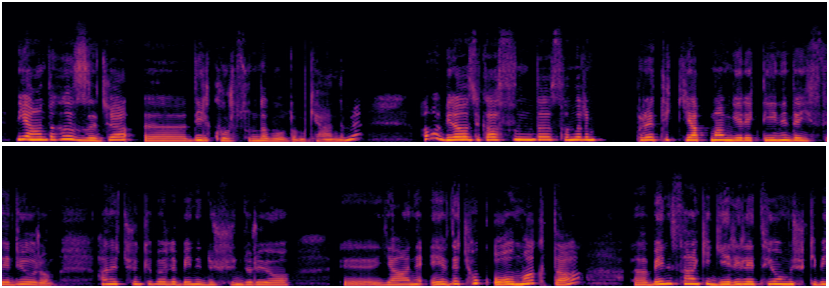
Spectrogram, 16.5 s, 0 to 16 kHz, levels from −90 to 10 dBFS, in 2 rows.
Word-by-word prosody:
Bir 345 Hz, -, +4 dB
anda 320 Hz, -1 st, +5 dB
hızlıca, 300 Hz, -, 0 dB
ııı, 220 Hz, 0 st, -7 dB
dil 260 Hz, -1 st, +2 dB
kursunda 225 Hz, -1 st, -6 dB
buldum 180 Hz, -4 st, -8 dB
kendimi 175 Hz, -, -5 dB, 0.7 s
ama 375 Hz, -1 st, -3 dB
birazcık 305 Hz, 0 st, +4 dB
aslında 315 Hz, +1 st, +3 dB
sanırım 305 Hz, -1 st, +2 dB, 0.4 s
pratik 295 Hz, +1 st, -3 dB
yapmam 275 Hz, -1 st, +4 dB
gerektiğini 260 Hz, 0 st, +2 dB
de 260 Hz, -, +1 dB
hissediyorum. 230 Hz, -3 st, -5 dB, 0.4 s
Hani, 275 Hz, +1 st, -1 dB
çünkü 265 Hz, 0 st, -6 dB
böyle 265 Hz, -2 st, -3 dB
beni 250 Hz, -2 st, -2 dB
düşündürüyor, 230 Hz, -1 st, -5 dB, 0.6 s
ııı, -, -, -8 dB, 0.3 s
yani 235 Hz, +2 st, -3 dB
evde 265 Hz, +4 st, 0 dB
çok 350 Hz, +4 st, -4 dB
olmak 265 Hz, +5 st, +3 dB
da, 230 Hz, +9 st, -1 dB, 0.6 s
ııı, 235 Hz, -1 st, -4 dB
beni 290 Hz, +3 st, +6 dB
sanki 300 Hz, -3 st, +2 dB
geriletiyormuş 265 Hz, +2 st, +3 dB
gibi 255 Hz, 0 st, -4 dB
265 Hz, 120 wpm, -24 LUFS, 235-300 Hz, 0.7 s, beni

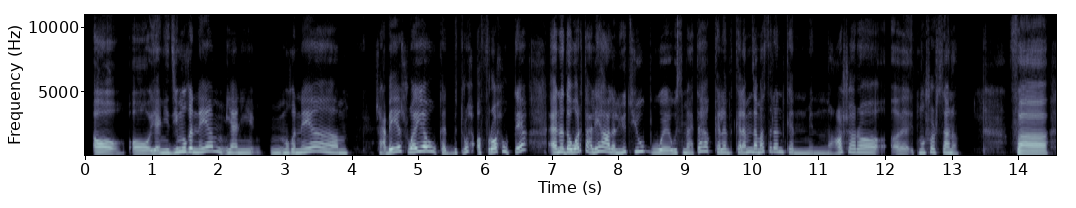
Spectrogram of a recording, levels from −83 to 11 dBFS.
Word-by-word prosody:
آه، 225 Hz, -3 st, +4 dB
آه. 220 Hz, -1 st, +2 dB
يعني 225 Hz, +2 st, +2 dB
دي 245 Hz, +5 st, +1 dB
مُغنيّة 305 Hz, +2 st, +3 dB
م 310 Hz, -9 st, -5 dB
يعني 235 Hz, -1 st, -2 dB
مُ 230 Hz, 0 st, -3 dB
مغنيّة 255 Hz, +6 st, +1 dB, 0.9 s
شعبية 260 Hz, +10 st, +2 dB
شوية 335 Hz, +2 st, +4 dB
وكانت 245 Hz, -10 st, -3 dB
بتروح 280 Hz, +6 st, -5 dB
أفراح 270 Hz, +6 st, +1 dB
وبتاع، 305 Hz, +1 st, 0 dB, 0.4 s
أنا 265 Hz, +5 st, +5 dB
دورت 280 Hz, +2 st, +3 dB
عليها 285 Hz, +7 st, +1 dB
على 280 Hz, -4 st, +1 dB
الYouTube 320 Hz, +1 st, -3 dB
و 235 Hz, -2 st, 0 dB
وسمعتها، 245 Hz, +7 st, -2 dB
الكلام 255 Hz, -7 st, -3 dB
الكلام 250 Hz, +3 st, -3 dB
ده 280 Hz, -, +2 dB
مثلًا 305 Hz, +1 st, -3 dB
كان 220 Hz, -5 st, -5 dB
من 205 Hz, -1 st, -9 dB
10 250 Hz, +3 st, -1 dB
آآ، -, -, -8 dB, 0.2 s
12 245 Hz, +7 st, -4 dB
سنة 245 Hz, -5 st, -2 dB, 0.8 s
فك 220 Hz, -1 st, +5 dB
250 Hz, 135 wpm, -25 LUFS, 230-300 Hz, 0.9 s, أنا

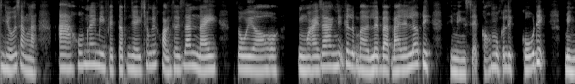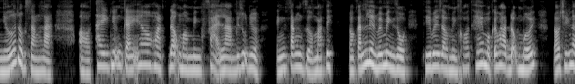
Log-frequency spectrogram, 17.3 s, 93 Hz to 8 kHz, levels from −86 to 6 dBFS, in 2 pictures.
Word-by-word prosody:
nhớ 215 Hz, -1 st, +1 dB
rằng 230 Hz, -4 st, -3 dB
là, 175 Hz, -2 st, -2 dB, 0.3 s
à, 220 Hz, -1 st, 0 dB
hôm 245 Hz, +1 st, -3 dB
nay 260 Hz, 0 st, -1 dB
mình 235 Hz, -3 st, 0 dB
phải 205 Hz, -2 st, -4 dB
tập 205 Hz, +2 st, -4 dB
nhảy 205 Hz, -2 st, 0 dB
trong 240 Hz, +4 st, -5 dB
cái 250 Hz, -, -2 dB
khoảng 205 Hz, -8 st, -2 dB
thời 210 Hz, +1 st, -2 dB
gian 245 Hz, 0 st, 0 dB
này. 205 Hz, +2 st, +2 dB, 0.3 s
Rồi, 205 Hz, -1 st, +2 dB
ờ, 200 Hz, +1 st, -1 dB, 0.3 s
ngoài 200 Hz, 0 st, +2 dB
ra 230 Hz, +2 st, +1 dB
những 235 Hz, 0 st, -1 dB
cái 270 Hz, -3 st, 0 dB
l -, -, +2 dB
mà 205 Hz, -3 st, +1 dB
l 200 Hz, +2 st, +4 dB
bài 205 Hz, -1 st, +2 dB
bài 190 Hz, 0 st, 0 dB
lên 205 Hz, +2 st, +2 dB
lớp 255 Hz, +3 st, +2 dB
đi, 255 Hz, -3 st, +3 dB, 0.3 s
thì 190 Hz, -, -1 dB
mình 170 Hz, -2 st, +1 dB
sẽ 170 Hz, -, -7 dB
có 175 Hz, +5 st, -8 dB
một 230 Hz, -1 st, 0 dB
cái 215 Hz, +2 st, -3 dB
lịch 215 Hz, -, -2 dB
cố 200 Hz, +3 st, +2 dB
định, 295 Hz, +1 st, +2 dB, 0.3 s
mình 190 Hz, -2 st, +4 dB
nhớ 200 Hz, +10 st, +4 dB
được 295 Hz, -8 st, +3 dB
rằng 195 Hz, -4 st, -1 dB
là, 170 Hz, -3 st, 0 dB, 0.4 s
ờ, 170 Hz, -1 st, -3 dB
thay 240 Hz, -1 st, 0 dB
những 255 Hz, -1 st, 0 dB
cái, 205 Hz, -2 st, +1 dB
ơ, 255 Hz, 0 st, 0 dB
hoạt 230 Hz, -4 st, -2 dB
động 235 Hz, -1 st, +1 dB
mà 205 Hz, -, +2 dB
mình 200 Hz, 0 st, +1 dB
phải 165 Hz, -, -3 dB
làm. 190 Hz, 0 st, +1 dB
Ví 205 Hz, -, -1 dB
dụ 235 Hz, +1 st, 0 dB
như 220 Hz, -1 st, 0 dB
là 195 Hz, -, +1 dB, 0.3 s
đánh 195 Hz, +3 st, 0 dB
răng 225 Hz, +1 st, +1 dB
rửa 185 Hz, -4 st, 0 dB
mặt 185 Hz, +2 st, 0 dB
đi, 235 Hz, -, +2 dB, 0.3 s
nó 190 Hz, -, -1 dB
gắn 210 Hz, +5 st, +3 dB
liền 280 Hz, -4 st, +7 dB
với 225 Hz, +1 st, +5 dB
mình 240 Hz, -4 st, +4 dB
rồi, 195 Hz, -2 st, +3 dB, 0.3 s
thì 220 Hz, -, +3 dB
bây 235 Hz, 0 st, +3 dB
giờ 215 Hz, -2 st, +1 dB
mình 195 Hz, -1 st, +1 dB
có 210 Hz, +2 st, -6 dB
thêm 260 Hz, +1 st, +3 dB
một 225 Hz, -, +2 dB
cái 225 Hz, -, +1 dB
hoạt 235 Hz, -3 st, +2 dB
động 210 Hz, 0 st, +1 dB
mới, 205 Hz, +5 st, +4 dB, 0.2 s
đó 190 Hz, +2 st, 0 dB
chính 235 Hz, +3 st, -1 dB
là 245 Hz, -, +3 dB
210 Hz, 290 wpm, -23 LUFS, 195-235 Hz, 0.4 s, liền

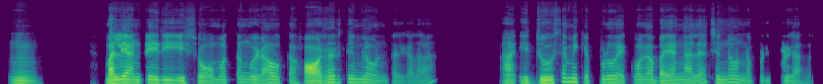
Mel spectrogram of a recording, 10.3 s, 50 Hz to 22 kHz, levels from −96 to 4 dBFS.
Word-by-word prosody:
హ్మ్. 120 Hz, -3 st, +1 dB, 1.0 s
మళ్ళీ 135 Hz, +3 st, +9 dB
అంటే 130 Hz, +2 st, -1 dB
ఇది 130 Hz, 0 st, 0 dB, 0.2 s
ఈ -, -, +3 dB
షో? 105 Hz, -2 st, -2 dB, 0.2 s
మొత్తం 135 Hz, +2 st, -7 dB
గూడా 125 Hz, -2 st, -1 dB, 0.2 s
ఒక 120 Hz, -2 st, -9 dB
హారర్ 115 Hz, +9 st, +6 dB
థీమ్‌లో 150 Hz, -2 st, -2 dB
ఉంటది 100 Hz, -2 st, -14 dB
గదా! 95 Hz, +3 st, -15 dB, 1.0 s
ఆ! -, -, +2 dB, 0.2 s
ఇది 125 Hz, -, 0 dB
జూస్తే 135 Hz, +8 st, +4 dB
మీకెప్పుడు 145 Hz, -1 st, -3 dB, 0.2 s
ఎక్కువగా 135 Hz, +4 st, -6 dB
భయం 125 Hz, +4 st, -1 dB
గాలే 125 Hz, -1 st, -3 dB
చిన్నగున్నప్పుడు 135 Hz, -9 st, -5 dB
ఇప్పుడు 115 Hz, -1 st, -10 dB
గాదు? 130 Hz, +7 st, -13 dB
130 Hz, 135 wpm, -22 LUFS, 115-140 Hz, 1.0 s, మళ్ళీ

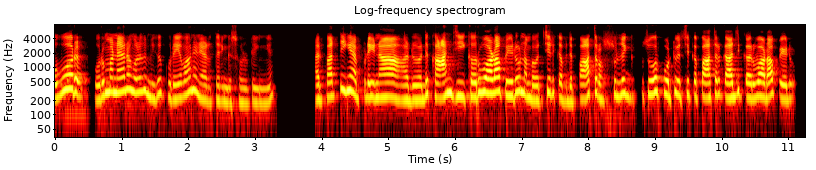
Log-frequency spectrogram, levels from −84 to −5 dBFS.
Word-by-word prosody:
ஒவ்வொரு 305 Hz, +6 st, +2 dB, 0.3 s
1 220 Hz, +4 st, -3 dB
மணி 305 Hz, -1 st, +2 dB
நேரங்கிறது 315 Hz, -1 st, 0 dB
மிக 275 Hz, +6 st, -6 dB
குறைவான 240 Hz, +9 st, -2 dB
நேரத்த 205 Hz, -1 st, -6 dB
நீங்க 185 Hz, -1 st, -8 dB
சொல்றீங்க. 180 Hz, 0 st, -10 dB, 0.7 s
அது 210 Hz, 0 st, -3 dB
பார்த்தீங்க 245 Hz, +8 st, +1 dB
அப்டின்னா, 235 Hz, -1 st, +1 dB, 0.3 s
அது 210 Hz, 0 st, -3 dB
வந்து 235 Hz, +6 st, -3 dB
காஞ்சி 245 Hz, +2 st, +5 dB
கருவாடா 290 Hz, +4 st, +5 dB
போயிடும் 280 Hz, +4 st, 0 dB
நம்ப 235 Hz, -4 st, -3 dB
வச்சுருக்க 235 Hz, +3 st, -5 dB
இந்த 195 Hz, -, -6 dB
பாத்திரம் 225 Hz, 0 st, +1 dB
சுள்ளங் 265 Hz, 0 st, -3 dB, 0.3 s
சோறு 275 Hz, +3 st, +2 dB
போட்டு 275 Hz, 0 st, -2 dB
வச்சுருக்க 255 Hz, 0 st, -6 dB
பாத்திரம் 245 Hz, +3 st, +1 dB
காஞ்சி 230 Hz, +6 st, +3 dB
கருவாடா 235 Hz, +1 st, +3 dB
போயிடும். 225 Hz, 0 st, -3 dB
245 Hz, 155 wpm, -24 LUFS, 220-285 Hz, 0.7 s, காஞ்சி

